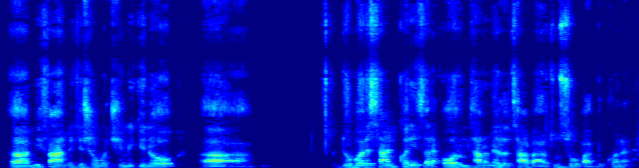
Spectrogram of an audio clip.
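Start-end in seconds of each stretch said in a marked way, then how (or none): none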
